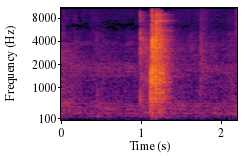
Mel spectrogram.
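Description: Kitchen knife set down on the table: one short clatter about a second in, just after a cake strip has been sliced off.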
